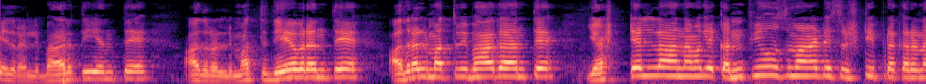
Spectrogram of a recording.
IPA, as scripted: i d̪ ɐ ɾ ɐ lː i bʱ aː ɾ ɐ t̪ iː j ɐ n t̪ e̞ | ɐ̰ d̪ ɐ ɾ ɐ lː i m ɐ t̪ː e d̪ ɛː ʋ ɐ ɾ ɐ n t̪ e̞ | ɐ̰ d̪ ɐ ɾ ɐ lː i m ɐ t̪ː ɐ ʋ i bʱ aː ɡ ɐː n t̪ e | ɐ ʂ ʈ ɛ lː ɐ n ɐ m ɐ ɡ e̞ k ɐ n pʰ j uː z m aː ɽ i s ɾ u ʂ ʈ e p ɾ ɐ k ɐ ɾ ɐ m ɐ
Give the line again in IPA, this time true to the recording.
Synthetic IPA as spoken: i d̪ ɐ ɾ ɐ lː i bʱ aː ɾ ɐ t̪ iː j ɐ n t̪ e̞ | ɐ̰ d̪ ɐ ɾ ɐ lː i m ɐ t̪ː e d̪ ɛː ʋ ɐ ɾ ɐ n t̪ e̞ | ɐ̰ d̪ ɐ ɾ ɐ lː i m ɐ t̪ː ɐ ʋ i bʱ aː ɡ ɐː n t̪ e | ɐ ʂ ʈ ɛ lː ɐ n ɐ m ɐ ɡ e̞ k ɐ n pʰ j uː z m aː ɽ i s ɾ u ʂ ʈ i p ɾ ɐ k ɐ ɾ ɐ ɳ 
